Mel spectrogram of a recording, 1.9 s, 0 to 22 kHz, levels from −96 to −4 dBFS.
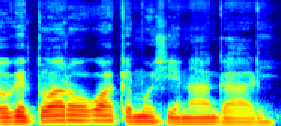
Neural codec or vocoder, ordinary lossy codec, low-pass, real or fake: vocoder, 44.1 kHz, 128 mel bands, Pupu-Vocoder; none; none; fake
